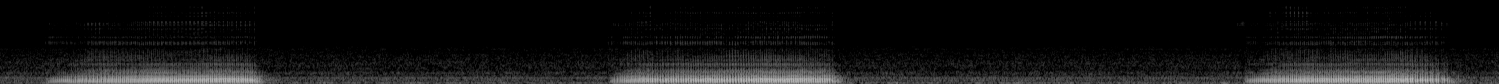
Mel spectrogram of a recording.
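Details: Eight-month-old female dog sleeping near a safety barrier, snoring loudly: rough, low snores about every six seconds with quiet pauses between them.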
